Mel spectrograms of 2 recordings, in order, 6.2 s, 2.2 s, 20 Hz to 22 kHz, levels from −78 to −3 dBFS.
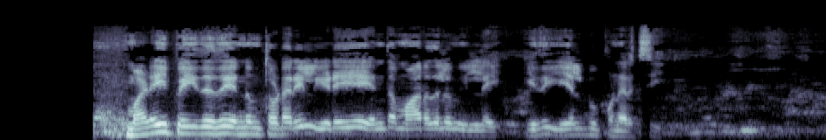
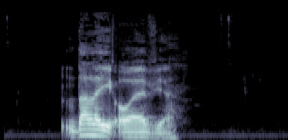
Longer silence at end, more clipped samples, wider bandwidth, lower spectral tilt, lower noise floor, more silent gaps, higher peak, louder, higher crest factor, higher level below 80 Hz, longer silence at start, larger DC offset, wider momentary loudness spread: second, 0.25 s vs 0.85 s; neither; second, 11.5 kHz vs 16 kHz; second, -3 dB/octave vs -6.5 dB/octave; second, -46 dBFS vs -57 dBFS; neither; about the same, 0 dBFS vs -2 dBFS; about the same, -19 LUFS vs -17 LUFS; about the same, 22 dB vs 18 dB; about the same, -56 dBFS vs -52 dBFS; first, 0.7 s vs 0.5 s; neither; first, 17 LU vs 13 LU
